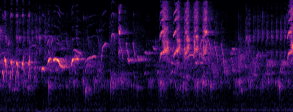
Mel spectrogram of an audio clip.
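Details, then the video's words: Murai batu (white-rumped shama) singing as a provoking sound for contest birds. Clear whistled notes give way to a rhythmic series of loud, harsh, high chattering bursts, then renewed rasping. "MELATIH MENTAL FIGHTER MURAI BATU DENGAN SUARA PANCINGAN INI"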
